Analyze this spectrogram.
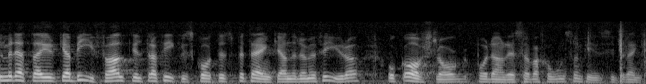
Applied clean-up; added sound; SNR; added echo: none; none; none; none.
